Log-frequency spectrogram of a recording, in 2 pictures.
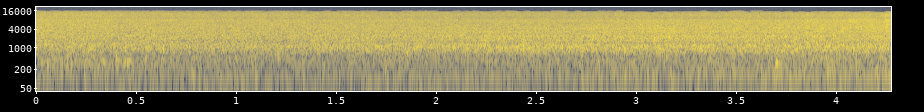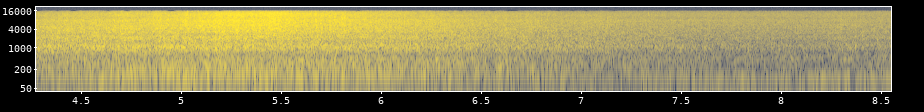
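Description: Sea waves washing, a noisy swell that builds to its loudest about five seconds in and then falls away, with wind on the microphone.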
